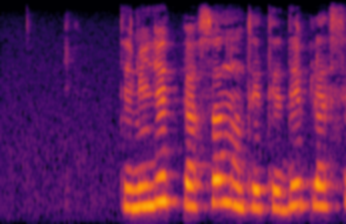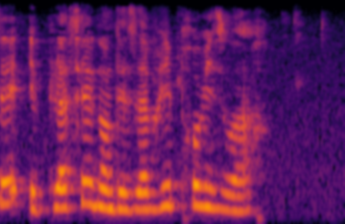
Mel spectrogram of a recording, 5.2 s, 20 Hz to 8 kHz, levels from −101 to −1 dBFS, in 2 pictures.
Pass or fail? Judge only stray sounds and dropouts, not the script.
pass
